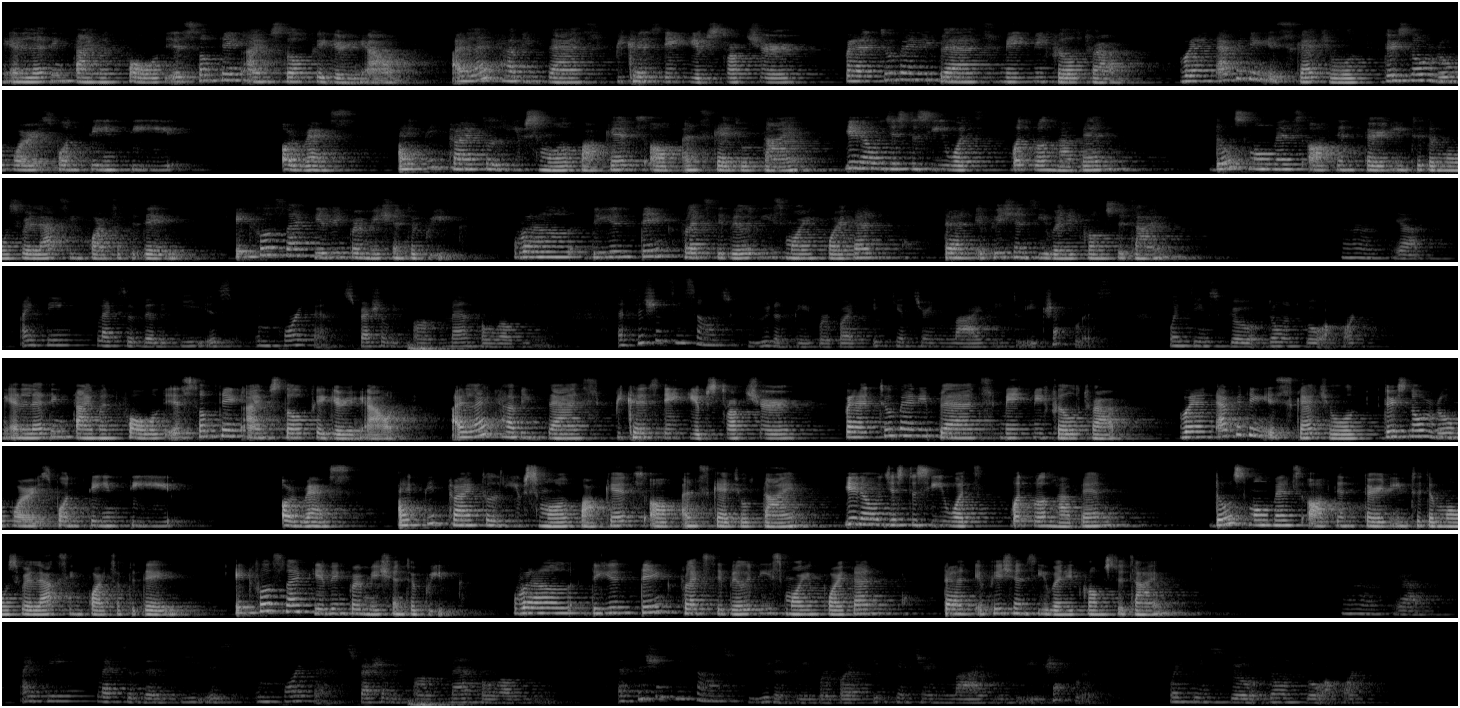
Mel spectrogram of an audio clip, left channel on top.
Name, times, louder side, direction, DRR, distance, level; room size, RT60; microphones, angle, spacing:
voice 1, 0.0-3.9 4.5-6.0 6.3-7.9 8.4-11.1 11.8-16.3 17.4-18.0 18.5-22.6 23.0-24.2 24.6-25.7 26.6-30.9 31.5-33.5 34.2-37.9 38.5-40.8, right 3 dB, 90° right, 6 dB, 0.5 m, -32 dB
voice 2, 42.5-43.3 43.9-44.4 44.6-52.2 52.6-57.2, left 3 dB, 50° left, 5 dB, 0.5 m, -46 dB
7.4 x 2.5 x 2.7 m, 1.2 s
head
